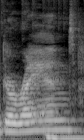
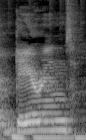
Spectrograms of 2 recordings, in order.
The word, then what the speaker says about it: Garand: American, but this is the M1 Garand, or Garand, depending on how you pronounce it.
